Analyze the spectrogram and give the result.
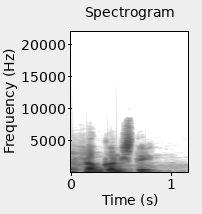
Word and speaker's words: Frankenstein: Frankenstein. ¿Me toma el pelo? No, se pronuncia Frankenstein.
